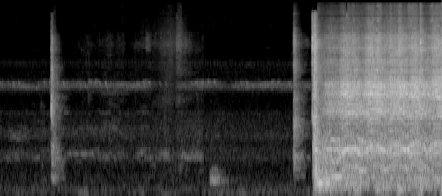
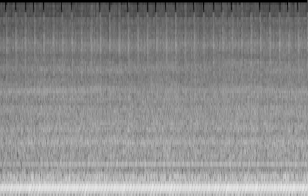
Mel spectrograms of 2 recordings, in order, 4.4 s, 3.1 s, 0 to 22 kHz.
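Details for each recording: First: Ford 3000 tractor right after replacing the starter solenoid, fuel possibly not turned on: long quiet crank, then catches abruptly into a loud, busy run; hard starting. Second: Ford 3000 three-cylinder tractor after warming about 5 minutes: third cylinder kicks in, steady even low chug at idle with all 3 firing cleanly, no miss or knock; normal idle.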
